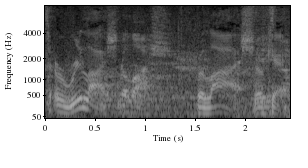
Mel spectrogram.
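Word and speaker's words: Relâche: All right, so We have a in Palachi, that's how you pronounce it, or Relash? Relash.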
